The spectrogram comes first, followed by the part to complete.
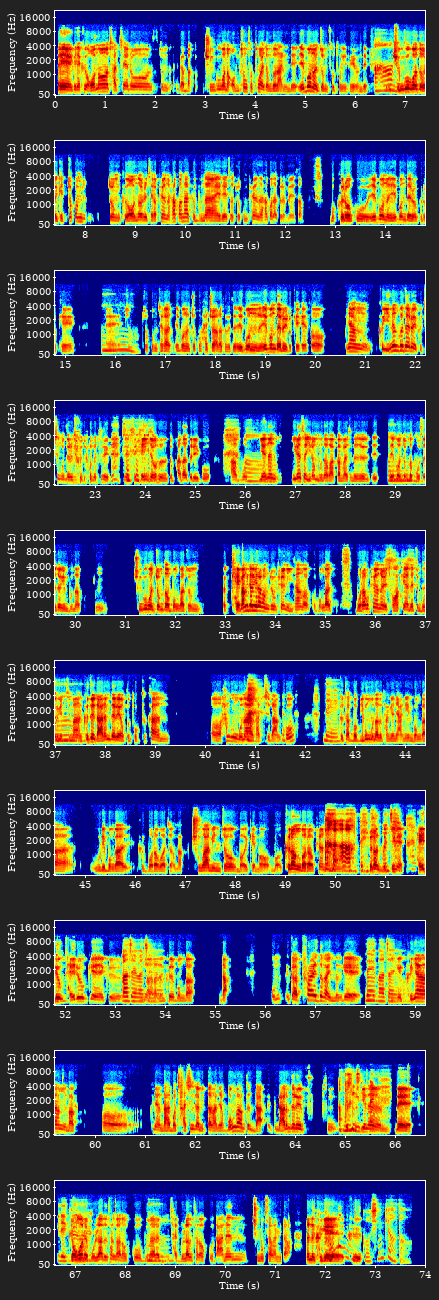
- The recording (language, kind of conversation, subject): Korean, unstructured, 문화 차이는 사람들 사이의 관계에 어떤 영향을 미칠까요?
- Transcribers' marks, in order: laugh; laughing while speaking: "친구들도 저는 제"; tapping; teeth sucking; laugh; other background noise; laugh; laughing while speaking: "아 네. 먼저"; laughing while speaking: "아 뭔지 잘"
